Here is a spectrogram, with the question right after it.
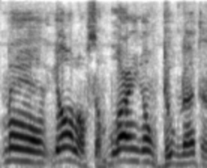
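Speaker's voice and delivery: retold complaint, pitched well up; indignant protest. Inmate being handcuffed by guards, indignant. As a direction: protest your innocence in a high voice.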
